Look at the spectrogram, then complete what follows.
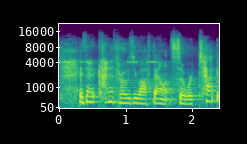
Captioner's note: timer beeps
